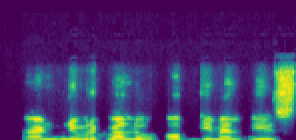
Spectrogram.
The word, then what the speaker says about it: Gimel: Now, if you see here, Gimel, it gives a G sound in got. A G sound in got. So the sound here it is G. And numeric value of Gimel is 3.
